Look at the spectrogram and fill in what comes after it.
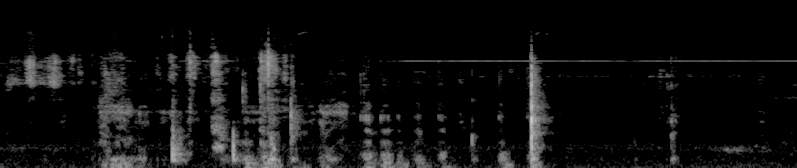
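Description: Close-up mouth sounds of a person eating a soft, syrupy gulab jamun: wet chewing, lip smacks and small slurps over the first few seconds. A single sharp click comes about five seconds in, after which it is mostly quiet.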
